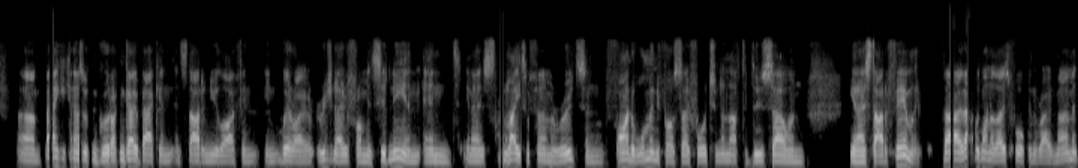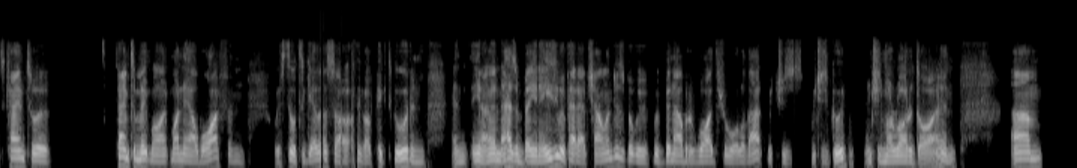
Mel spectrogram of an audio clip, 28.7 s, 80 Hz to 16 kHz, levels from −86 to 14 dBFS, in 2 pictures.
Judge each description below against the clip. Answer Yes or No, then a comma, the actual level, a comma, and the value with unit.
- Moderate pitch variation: No, narrow, 2.0 semitones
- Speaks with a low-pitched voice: Yes, low, 105 Hz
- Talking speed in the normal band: No, fast, 245 wpm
